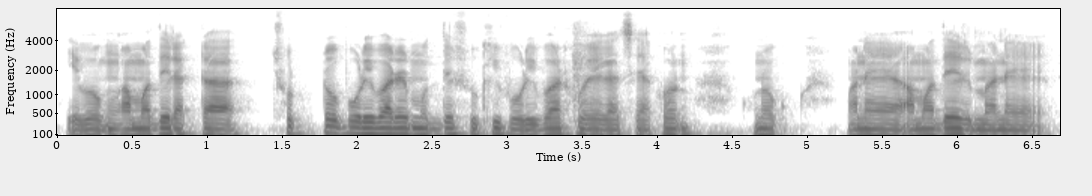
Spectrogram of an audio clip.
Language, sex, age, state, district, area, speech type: Bengali, male, 30-45, West Bengal, South 24 Parganas, rural, spontaneous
